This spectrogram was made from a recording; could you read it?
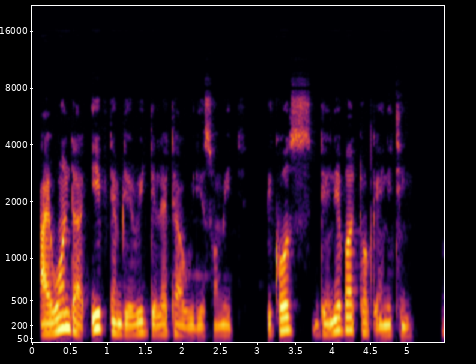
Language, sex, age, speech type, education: Nigerian Pidgin, male, 15-29, spontaneous, tertiary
